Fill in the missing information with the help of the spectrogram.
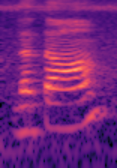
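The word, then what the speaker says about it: लताम्: नीचे देखिए लताम मीन्स आम, इसका उच्चारण हो रहा है आ की मात्रा का और माँ का, आधा माँ लगेगा। लताम, लते।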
